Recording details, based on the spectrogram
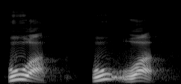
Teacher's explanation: ہا پر پیش ہونٹ گول ہوں گے، واو پر زبر تب بھی گول ہوں گے کیونکہ واو کی ادائیگی ہوتی ہے ہونٹوں کی گولائی سے. ہوا ہوا مگر وا کھل جائیں گے کیونکہ زبر ہے.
